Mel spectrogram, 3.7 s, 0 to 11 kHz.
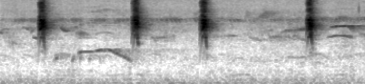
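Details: Morning nest-building Baya weavers in Lopburi, Thailand, on 1 May 2026. Four crisp, high clicking chirps at uneven gaps, with a soft, slurred whistle curving downward early on.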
